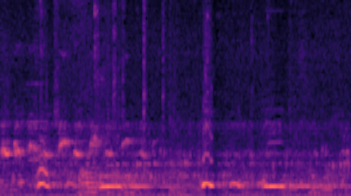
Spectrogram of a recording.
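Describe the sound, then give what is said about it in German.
A cuckoo clock in Germany's largest clock store calls its two-note cuckoo twice, mid-pitched and fairly clear, with fainter high chirping whistles mixed in and no talking. “Der Kuckuck hat das gelernt.”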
